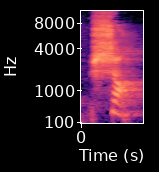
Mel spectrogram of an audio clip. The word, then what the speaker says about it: chat: Alors, dans le premier mot, chat, quelle est la lettre muette? Maîtresse. Vas-y, Ryan. T.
